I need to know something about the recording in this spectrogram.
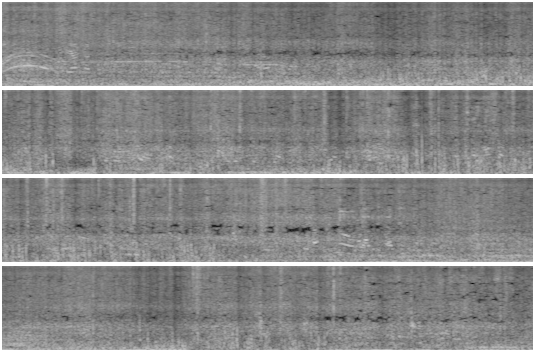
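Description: Outboard-powered speedboat running under way, a steady engine and water noise, with wind buffeting the microphone.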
